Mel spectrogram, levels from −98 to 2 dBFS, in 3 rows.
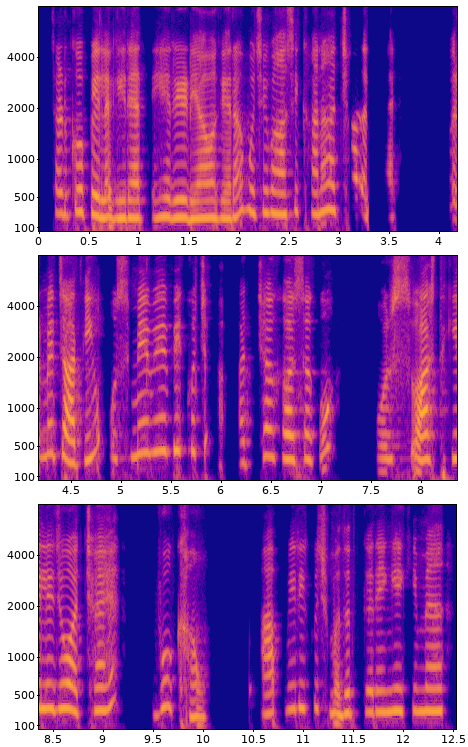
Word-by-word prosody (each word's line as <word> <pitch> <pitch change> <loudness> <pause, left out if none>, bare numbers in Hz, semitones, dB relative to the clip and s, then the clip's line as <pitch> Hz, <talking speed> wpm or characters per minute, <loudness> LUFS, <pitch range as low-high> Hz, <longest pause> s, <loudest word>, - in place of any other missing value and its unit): सड़कों 285 +2 -1
पे 275 -3 +3
लगे 225 -1 +3
रहते 230 0 0
हैं 240 0 +1
रेड़ियाँ 225 0 +3
वगैरह, 225 +4 +1
मुझे 300 -2 -3
वहाँ 280 -1 +2
से 295 +3 -6
खाना 295 +3 -2
अच्छा 335 +4 -4
लगता - - -10
है। - - -16 0.5
पर - - -5
मैं 400 - +1
चाहती 315 -5 +5
हूँ 365 - -3
उसमें 365 +4 -1
में 435 +1 +1
भी 445 - +2
कुछ 430 0 -6
अ - - -22 0.2
अच्छा 280 +7 -3
खा 330 -2 +3
सकूँ, 330 +9 -2 0.5
और 170 -1 -4
स्वास्थ्य 325 - +4
के 335 - +2
लिए 325 0 +3
जो 325 +1 +2
अच्छा 300 0 +1
है, 335 +8 +1 0.4
वो 340 +3 -2
खाऊँ। 215 0 -2 0.6
आप 255 +1 0
मेरी 320 +1 -3
कुछ 325 -5 -10
मदद 265 0 0
करेंगे 280 +1 0
कि 295 0 -10
मैं 290 0 +2
295 Hz, 200 wpm, -23 LUFS, 255-330 Hz, 0.6 s, चाहती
